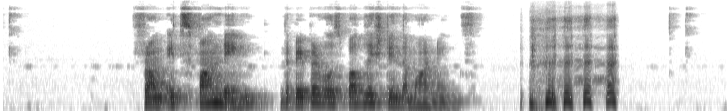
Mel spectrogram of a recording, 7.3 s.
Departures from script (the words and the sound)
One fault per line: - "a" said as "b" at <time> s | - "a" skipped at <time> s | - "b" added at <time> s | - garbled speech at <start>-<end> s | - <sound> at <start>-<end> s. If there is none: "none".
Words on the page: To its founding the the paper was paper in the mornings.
- "To" said as "From" at 1.4 s
- "the" skipped at 2.9 s
- "paper" said as "published" at 3.5 s
- laugh at 5.2-6.2 s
